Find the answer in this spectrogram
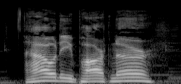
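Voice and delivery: bad put-on American accent. Asked to do an American, a bad put-on American accent. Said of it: "Do your American".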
